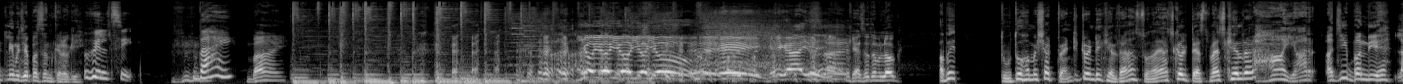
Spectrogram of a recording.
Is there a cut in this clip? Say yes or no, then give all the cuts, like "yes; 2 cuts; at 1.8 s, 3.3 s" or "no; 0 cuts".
yes; 2 cuts; at 2.9 s, 5.1 s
